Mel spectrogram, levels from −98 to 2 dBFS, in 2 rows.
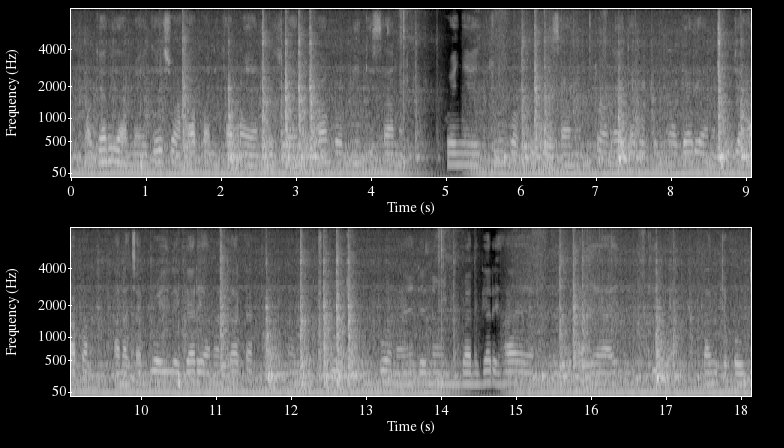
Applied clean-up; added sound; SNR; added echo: none; Rain; -3 dB; none.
